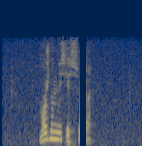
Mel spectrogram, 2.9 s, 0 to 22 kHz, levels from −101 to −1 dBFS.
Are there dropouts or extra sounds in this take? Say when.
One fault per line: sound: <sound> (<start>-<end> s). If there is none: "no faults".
sound: dropout (1.6-1.7 s)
